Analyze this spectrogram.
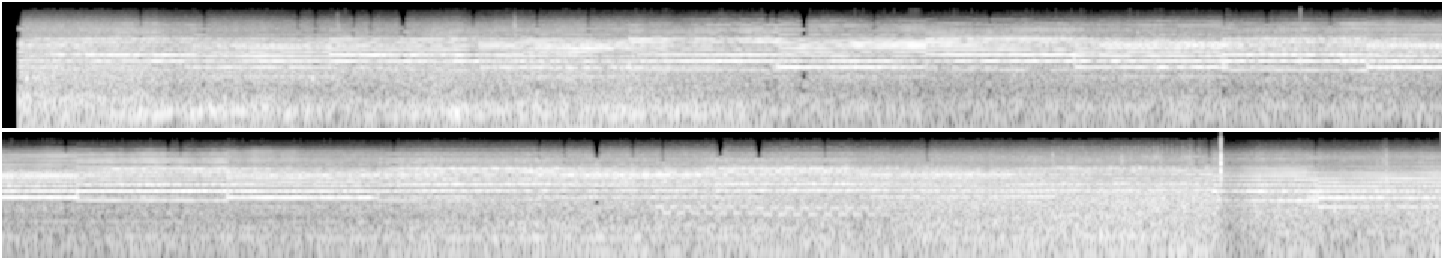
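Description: A two-tone ambulance siren wails as the ambulance passes.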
